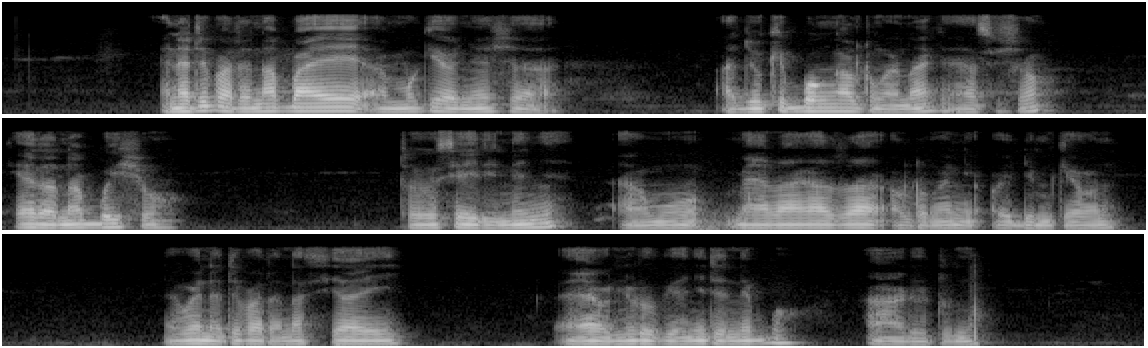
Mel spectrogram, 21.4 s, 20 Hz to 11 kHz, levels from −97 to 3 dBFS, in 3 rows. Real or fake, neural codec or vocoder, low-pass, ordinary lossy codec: real; none; 7.2 kHz; none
